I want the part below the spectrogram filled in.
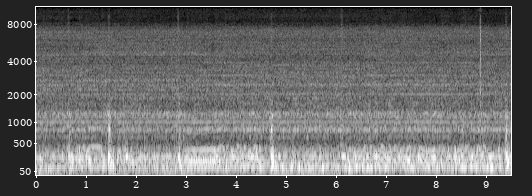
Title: Creality k1 max banging noise on z axis movement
